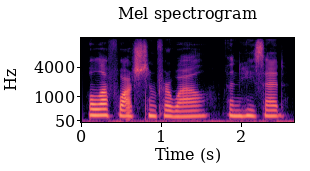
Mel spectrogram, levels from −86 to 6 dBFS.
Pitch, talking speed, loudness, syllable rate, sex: 190 Hz, 205 wpm, -19 LUFS, 5.5 syllables/s, female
